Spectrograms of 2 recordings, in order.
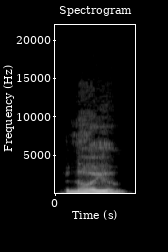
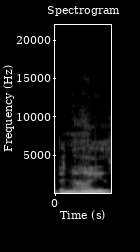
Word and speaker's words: Benaiah: Benayo, son of Yoyada, that's really how I pronounce it, Benaiah, son of Jehoiada, was a valiant man of many achievements.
